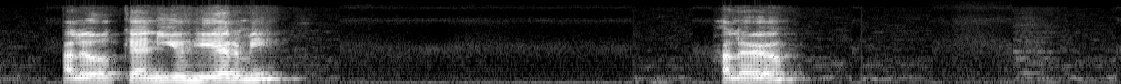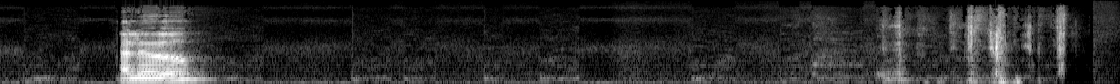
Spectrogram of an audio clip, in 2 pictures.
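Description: A middle-aged man speaks slowly in short bursts over an online call.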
